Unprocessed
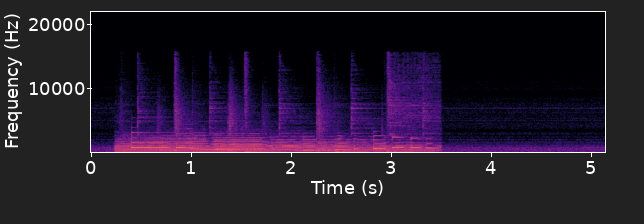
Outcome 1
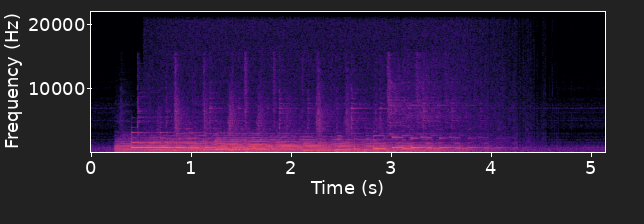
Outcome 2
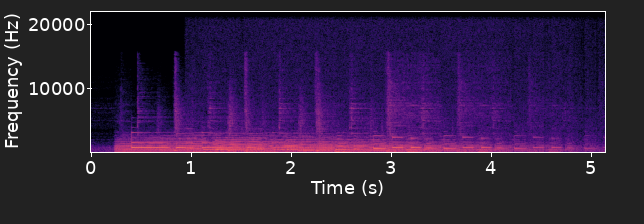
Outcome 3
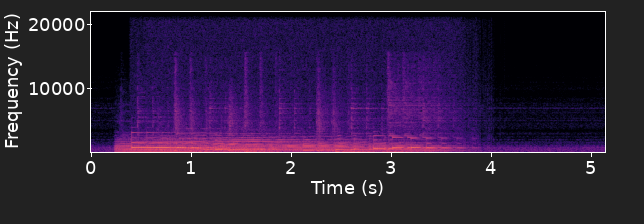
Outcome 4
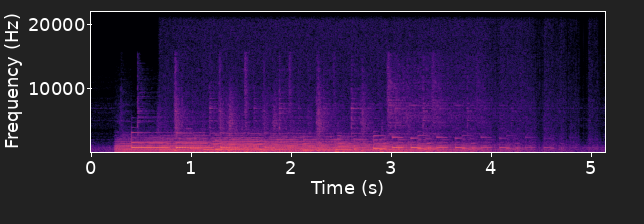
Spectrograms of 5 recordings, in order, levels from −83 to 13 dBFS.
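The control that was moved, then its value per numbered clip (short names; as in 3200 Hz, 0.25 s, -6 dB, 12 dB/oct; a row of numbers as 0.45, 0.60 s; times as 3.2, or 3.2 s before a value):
lo-fi delay, time: 0.286, 0.704, 0.152, 0.443 s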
